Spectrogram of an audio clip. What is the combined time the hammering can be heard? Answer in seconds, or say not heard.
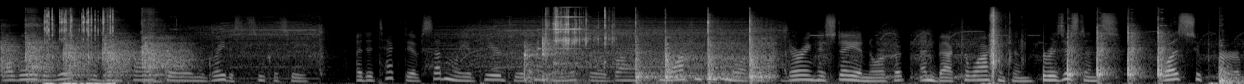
6 s.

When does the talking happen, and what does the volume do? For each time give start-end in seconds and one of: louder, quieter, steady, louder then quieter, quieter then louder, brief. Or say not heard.
0.0-12.3 louder.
